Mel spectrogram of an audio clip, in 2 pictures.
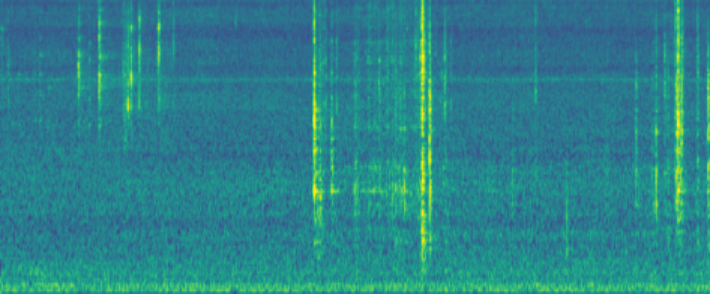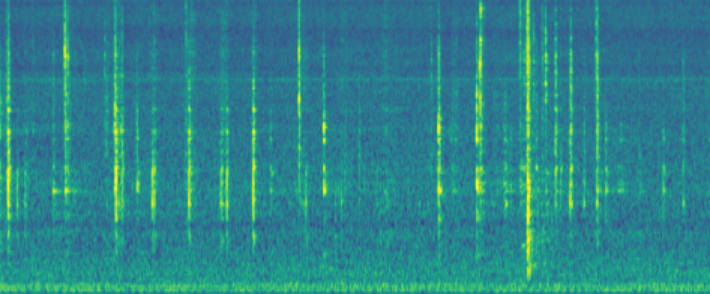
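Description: Irregular sharp metallic clinks and taps of hand tools and steel bolts while transmission bell-housing bolts are started, over a steady low hum. The clinks come in scattered clusters from a few seconds in until near the end.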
